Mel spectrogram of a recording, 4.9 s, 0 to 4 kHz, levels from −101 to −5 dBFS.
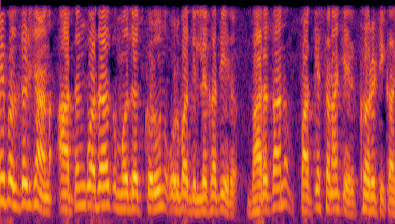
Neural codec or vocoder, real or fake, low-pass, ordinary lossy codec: vocoder, 44.1 kHz, 128 mel bands, Pupu-Vocoder; fake; 3.6 kHz; none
